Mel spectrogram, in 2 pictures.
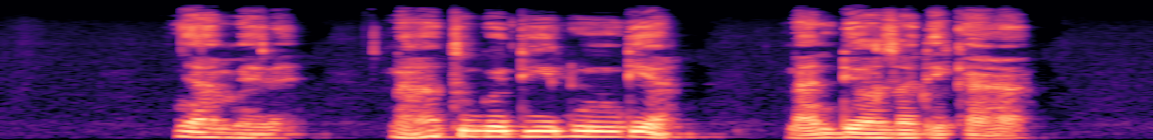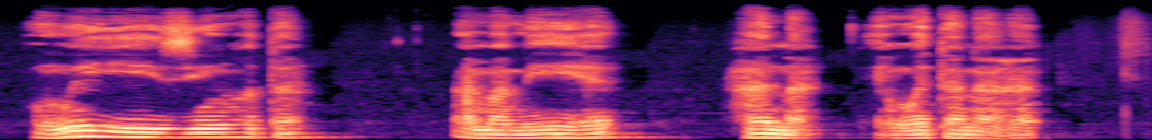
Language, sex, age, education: Igbo, male, 15-29, tertiary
